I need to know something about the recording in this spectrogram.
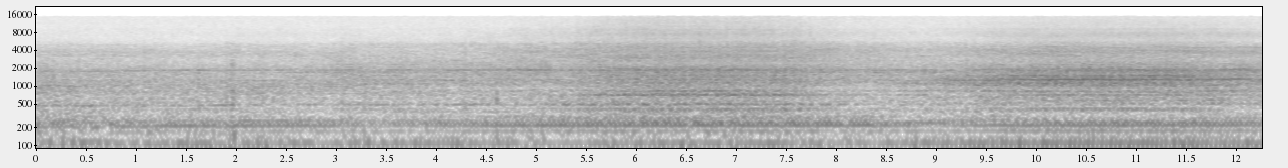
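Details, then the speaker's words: Engine after a Suprotec additive treatment idles evenly with a smooth low rumble, and the earlier knock is gone. Normal idle. "Все, тишина."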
